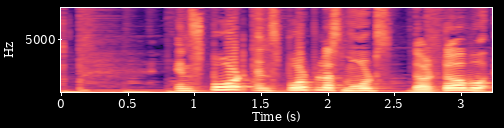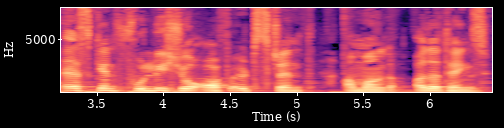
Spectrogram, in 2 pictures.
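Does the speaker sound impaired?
No.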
